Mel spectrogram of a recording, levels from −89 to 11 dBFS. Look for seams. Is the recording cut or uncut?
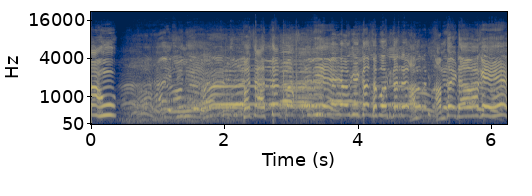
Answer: uncut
